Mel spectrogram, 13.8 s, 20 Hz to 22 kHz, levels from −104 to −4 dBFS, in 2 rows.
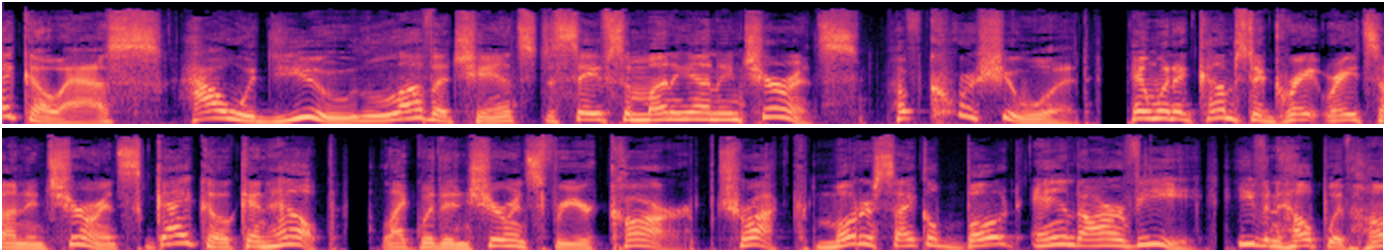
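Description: Speech recording with no audible technical faults from beginning to end.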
